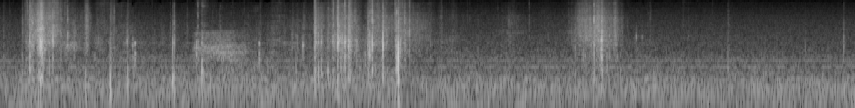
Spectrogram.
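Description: Small plastic bag of round diamond painting drills being handled, the plastic crinkling in several short bursts with scattered clicks. The busiest stretch comes from about three to four seconds in, with a last burst near six seconds.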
